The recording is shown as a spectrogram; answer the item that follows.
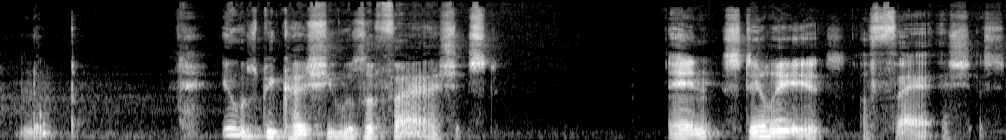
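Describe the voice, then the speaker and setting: A man talks at a very slow pace. Long, frequent pauses break up his speech. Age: 60s. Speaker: political commentator. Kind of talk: political monologue.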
